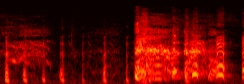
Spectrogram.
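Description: A sick person coughs: a quick run of short, throaty coughs in a steady rhythm, then a louder, harsher hacking fit with a few more rasping coughs, fairly loud, with no talking.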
